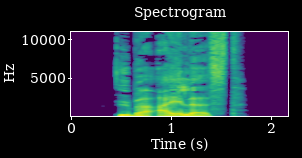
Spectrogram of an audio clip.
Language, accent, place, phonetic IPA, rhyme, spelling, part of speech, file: German, Germany, Berlin, [yːbɐˈʔaɪ̯ləst], -aɪ̯ləst, übereilest, verb, De-übereilest.ogg
- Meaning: second-person singular subjunctive I of übereilen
